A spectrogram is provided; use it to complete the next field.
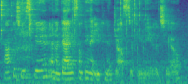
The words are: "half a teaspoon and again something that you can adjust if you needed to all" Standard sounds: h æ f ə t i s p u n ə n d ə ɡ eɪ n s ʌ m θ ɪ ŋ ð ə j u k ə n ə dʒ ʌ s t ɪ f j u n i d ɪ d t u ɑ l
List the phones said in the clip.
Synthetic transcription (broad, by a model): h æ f ə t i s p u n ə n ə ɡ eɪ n s ʌ m θ ɪ ŋ ð ə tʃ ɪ k ə n ə dʒ ʌ s t ɪ f j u n i d ɪ d t u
